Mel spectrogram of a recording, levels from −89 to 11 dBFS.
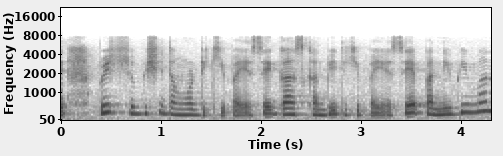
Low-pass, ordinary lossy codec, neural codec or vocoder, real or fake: none; none; codec, 16 kHz, 8 kbps, FunCodec, trained on Chinese and English, 25 frames a second; fake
